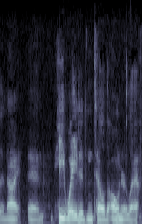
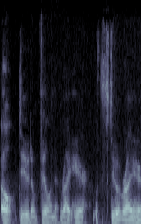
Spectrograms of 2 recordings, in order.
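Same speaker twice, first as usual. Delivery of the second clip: put-on surfer-dude voice, quieter; 6 dB quieter than usual. Describing a companion who records wherever they go, imitating Randy's surfer-dude voice. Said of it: "He's like he's like a surfer dude".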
